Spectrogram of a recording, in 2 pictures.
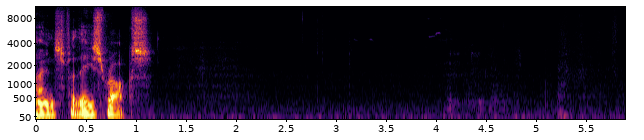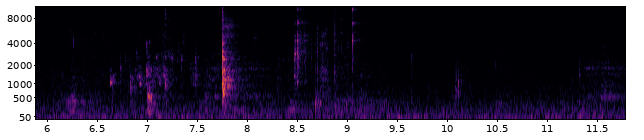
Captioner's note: silence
